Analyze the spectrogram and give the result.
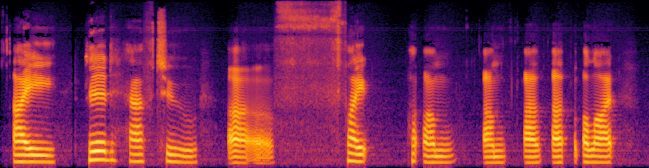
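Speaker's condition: Stuttering; long-standing stutter, present through school years; repeated sounds

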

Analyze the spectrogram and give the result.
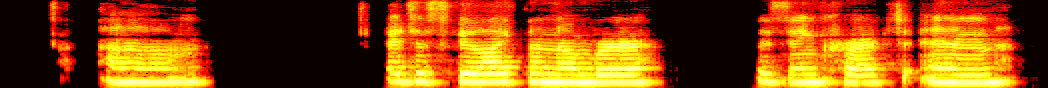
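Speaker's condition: ALS, limb onset; about 10 months since diagnosis, seeing speech language pathologist at clinic, voice and swallowing monitored, voice banking

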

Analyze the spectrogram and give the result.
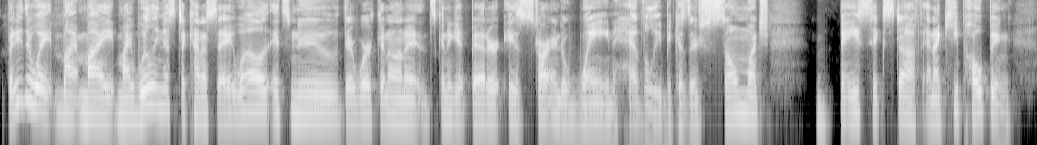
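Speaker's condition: No condition

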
